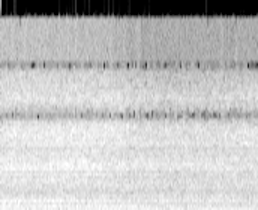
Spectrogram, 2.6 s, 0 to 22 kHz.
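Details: Ford F150 engine, freshly refilled with oil after draining and primed by cycling the key, idles with a steady, even rumble, no knocks, ticks or misses; smooth healthy idle.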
